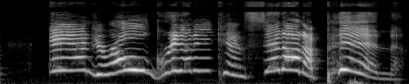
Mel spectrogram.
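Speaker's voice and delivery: loud, high, slow taunting yell; pig's yell. Acted. Pig yelling an insult about the wolf's granny. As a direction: hurl the insult at the wolf. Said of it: "the third little pig yelled".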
